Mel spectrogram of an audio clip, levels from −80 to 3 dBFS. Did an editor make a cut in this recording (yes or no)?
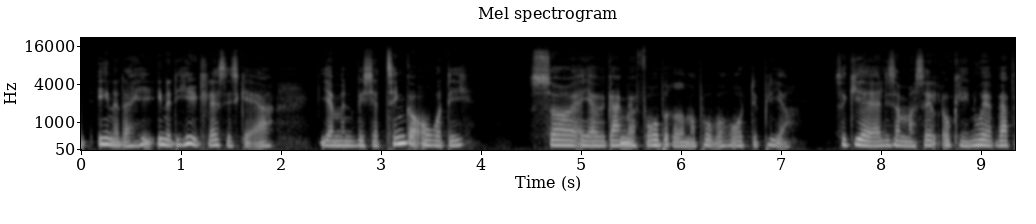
no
